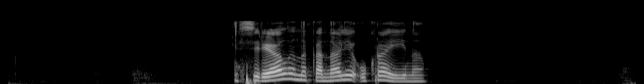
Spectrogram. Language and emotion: Russian, neutral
